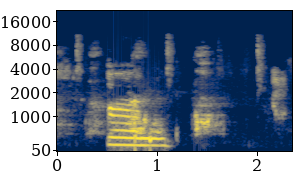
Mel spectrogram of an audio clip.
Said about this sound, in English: uh-oh, sorry, real life is happening. You hear my dogs.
